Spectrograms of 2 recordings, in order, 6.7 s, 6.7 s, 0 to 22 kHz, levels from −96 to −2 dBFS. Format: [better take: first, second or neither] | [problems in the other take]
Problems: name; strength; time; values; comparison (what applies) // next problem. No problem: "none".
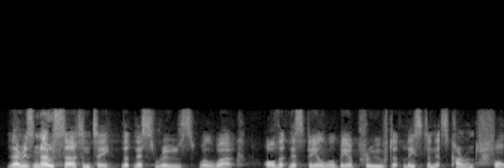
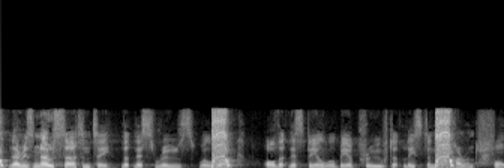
first | background sound (Drill); 1 dB below the speech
